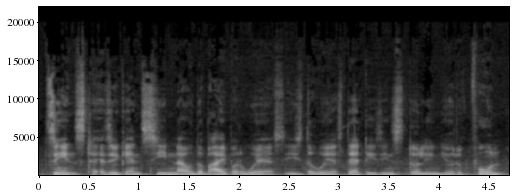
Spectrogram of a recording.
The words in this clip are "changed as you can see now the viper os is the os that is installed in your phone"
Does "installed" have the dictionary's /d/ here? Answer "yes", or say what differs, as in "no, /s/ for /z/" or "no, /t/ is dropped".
no, /d/ is dropped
